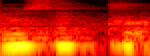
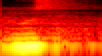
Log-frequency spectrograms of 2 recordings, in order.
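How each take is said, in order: First: The name ends with an f-like sound. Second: The name ends with a clipped p sound.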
